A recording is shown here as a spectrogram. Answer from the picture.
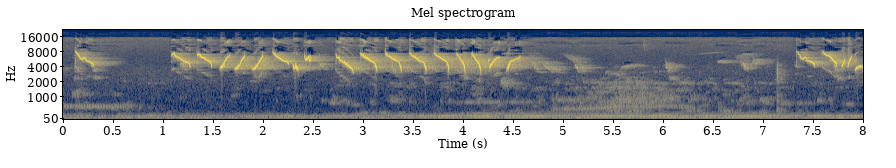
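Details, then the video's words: Oriental white-eye of wild stock singing steadily, kept on banana, used to tutor young birds and lure wild ones: bursts of quick, high, sharply slurred twittering notes, a long phrase then a short one, separated by pauses, with a low background hum. "Pleci Gacor"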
